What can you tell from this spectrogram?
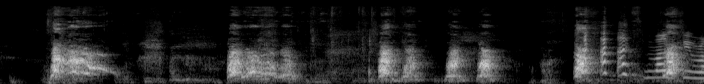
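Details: Pugs bark at a squirrel that came into the garden while on holiday, giving a series of short, sharp barks in uneven bursts, with a person talking in between.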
